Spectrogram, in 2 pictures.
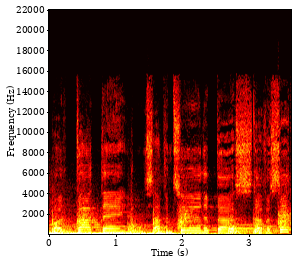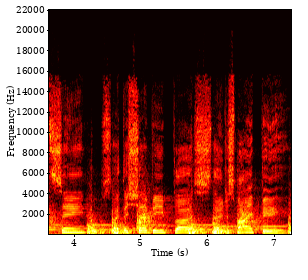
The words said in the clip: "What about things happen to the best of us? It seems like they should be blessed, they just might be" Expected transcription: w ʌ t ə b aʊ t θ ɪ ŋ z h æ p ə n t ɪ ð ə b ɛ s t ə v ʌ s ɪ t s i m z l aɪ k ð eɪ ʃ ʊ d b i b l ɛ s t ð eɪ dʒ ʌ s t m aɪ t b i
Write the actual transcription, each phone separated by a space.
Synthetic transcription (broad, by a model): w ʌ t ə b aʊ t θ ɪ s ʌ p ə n t ɪ ð ə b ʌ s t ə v ʌ s ɪ t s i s l aɪ k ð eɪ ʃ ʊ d b i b ʌ s ð eɪ dʒ ʌ s t m aɪ t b i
